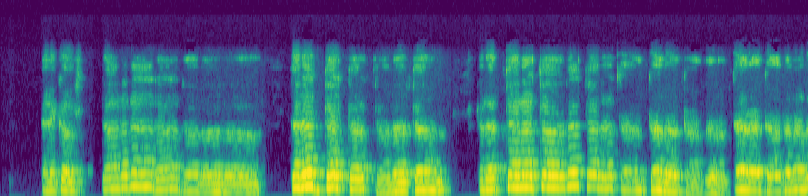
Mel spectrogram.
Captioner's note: hums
